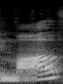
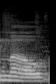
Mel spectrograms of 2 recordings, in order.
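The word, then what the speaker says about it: mauve: you guys pronounce it do you say mob or moe I say moe I know some people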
